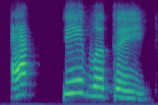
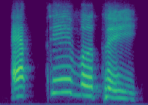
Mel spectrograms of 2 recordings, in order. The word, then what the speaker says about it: activity: Khi chúng ta đọc thì chúng ta vẫn thấy là ạ, nó có trong ấm đấy, activity. Nhưng mà tí là cố lên, vơ tí là cố xuống, đúng không? Activity. Activity, vì vậy trong ấm sẽ rơi vị trí thứ hai, rồi vào chữ ti, không rồi vào chữ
